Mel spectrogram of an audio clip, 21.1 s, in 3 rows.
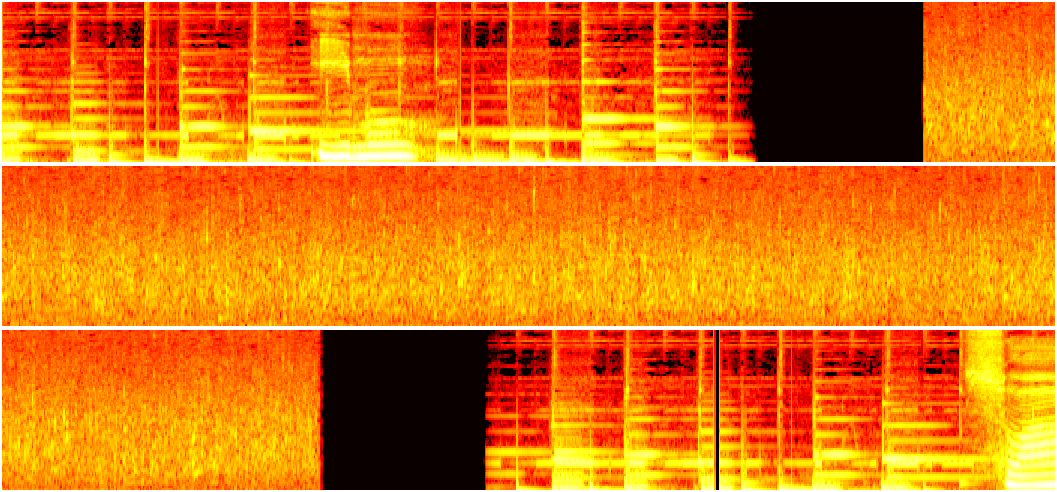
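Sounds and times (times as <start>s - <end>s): water trickling: 6.2s - 16.2s.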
